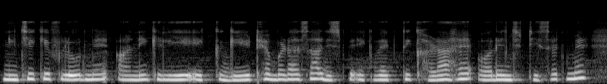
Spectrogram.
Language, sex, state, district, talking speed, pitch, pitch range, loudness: Hindi, female, Jharkhand, Deoghar, 205 wpm, 220 Hz, 210-235 Hz, -15 LUFS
